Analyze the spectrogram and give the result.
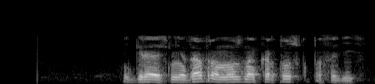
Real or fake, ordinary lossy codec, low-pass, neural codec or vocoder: real; AAC, 16 kbps; 7.2 kHz; none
